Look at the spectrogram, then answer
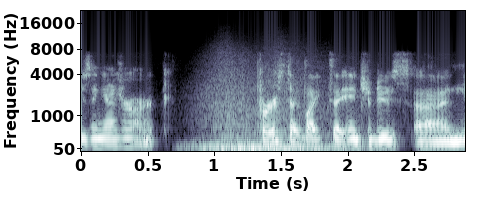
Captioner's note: logo swooshes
